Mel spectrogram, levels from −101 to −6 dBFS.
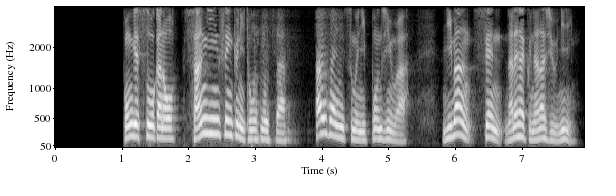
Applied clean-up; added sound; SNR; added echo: neural mask model DeepFilterNet 3.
